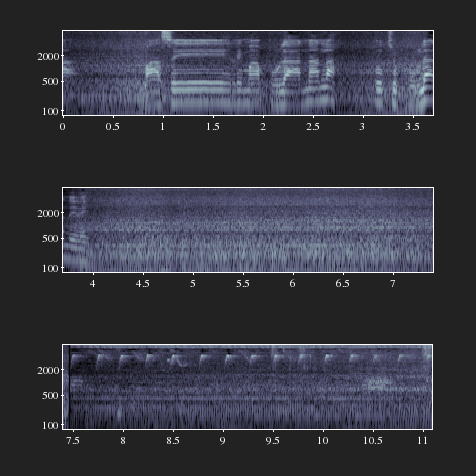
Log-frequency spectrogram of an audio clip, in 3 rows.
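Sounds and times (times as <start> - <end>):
vehicle road and engine rumble: 0.0 - 11.0
bird chirping rapidly: 7.5 - 11.0
high-pitched insect drone: 7.5 - 11.0.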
